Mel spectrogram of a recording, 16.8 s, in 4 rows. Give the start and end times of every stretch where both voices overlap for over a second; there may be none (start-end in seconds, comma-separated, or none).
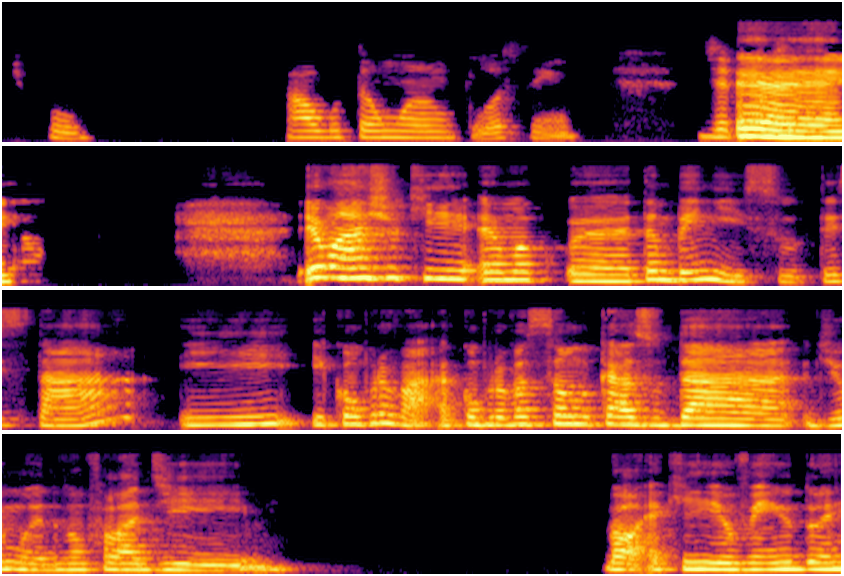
none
